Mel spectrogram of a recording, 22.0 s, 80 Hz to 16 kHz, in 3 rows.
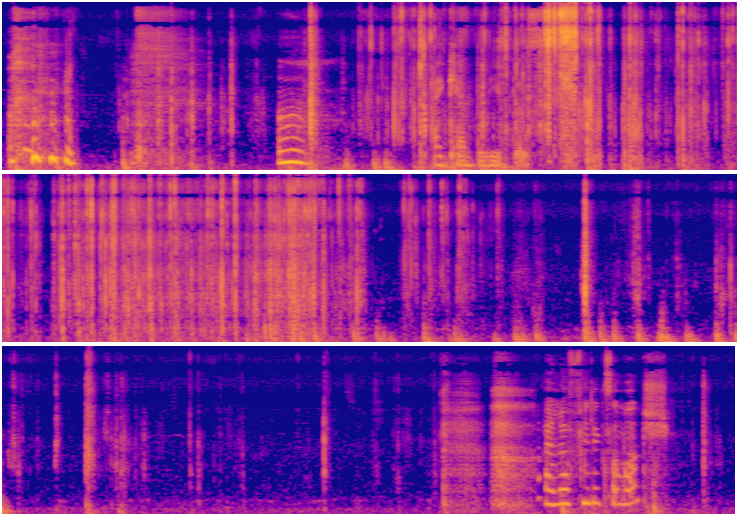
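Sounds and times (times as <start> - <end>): packaging crinkling and rustling: 3.4 - 12.4.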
